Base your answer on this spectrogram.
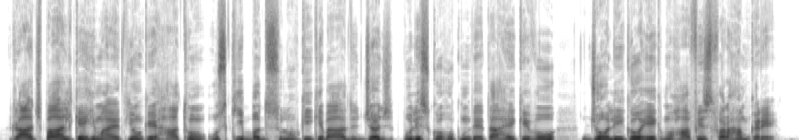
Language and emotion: Urdu, neutral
